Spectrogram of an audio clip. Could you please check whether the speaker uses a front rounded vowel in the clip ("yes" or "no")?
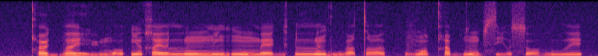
yes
